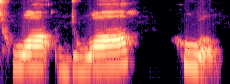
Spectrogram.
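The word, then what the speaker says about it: Djwhal Khul: Okay, so this other one right here says, oh, I guess it's pronounced Dwa Hul.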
